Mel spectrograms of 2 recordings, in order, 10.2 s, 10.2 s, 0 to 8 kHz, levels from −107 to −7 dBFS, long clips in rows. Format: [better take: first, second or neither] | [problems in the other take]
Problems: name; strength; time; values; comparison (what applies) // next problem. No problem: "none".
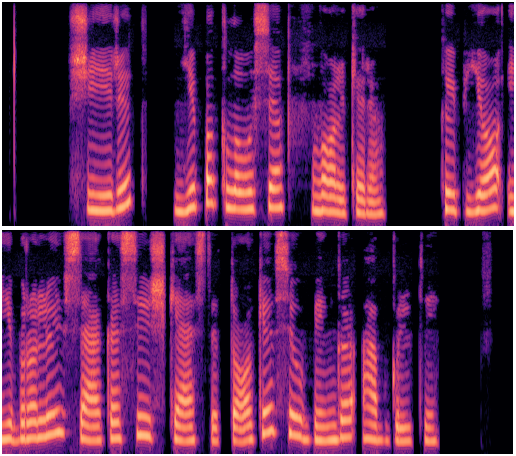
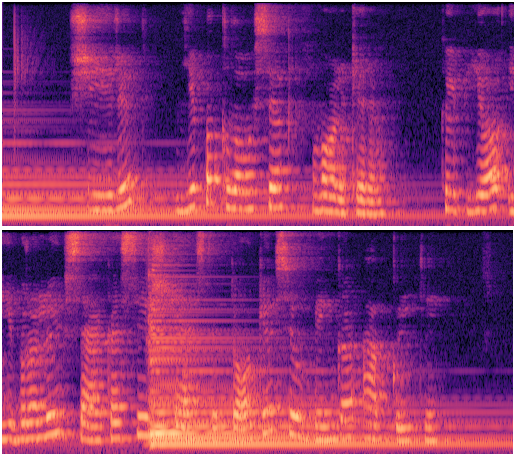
first | background sound (Acoustic guitar / Strum); 2 dB below the speech // room echo; dies away in 0.7 s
